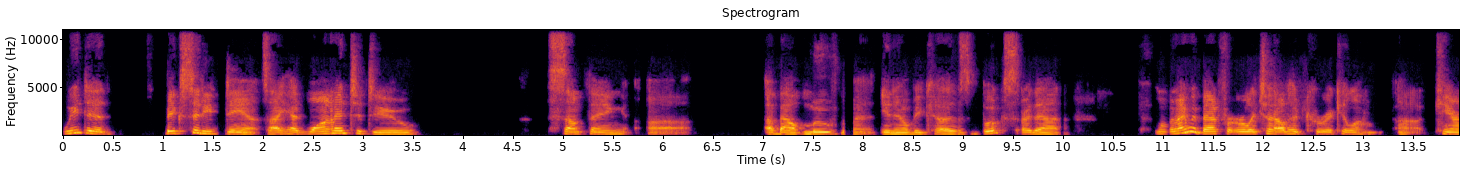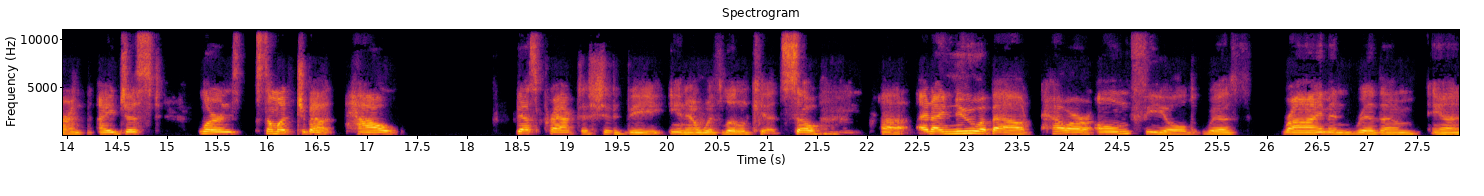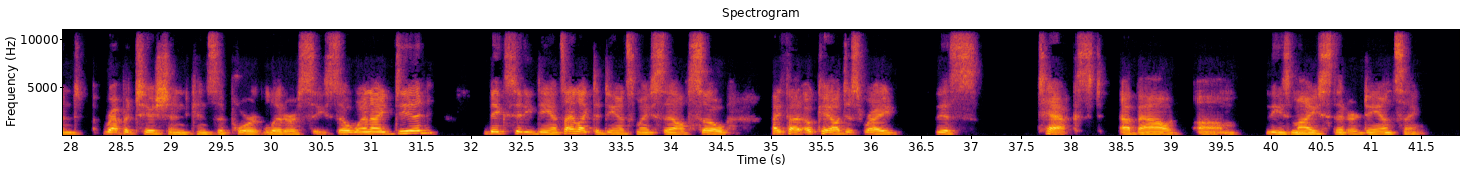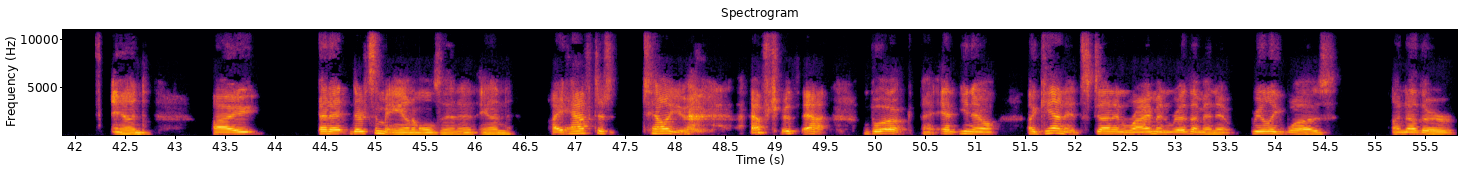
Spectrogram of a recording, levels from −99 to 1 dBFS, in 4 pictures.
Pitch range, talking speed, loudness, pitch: 160-200 Hz, 135 wpm, -19 LUFS, 175 Hz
